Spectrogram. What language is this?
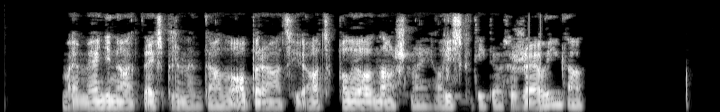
Latvian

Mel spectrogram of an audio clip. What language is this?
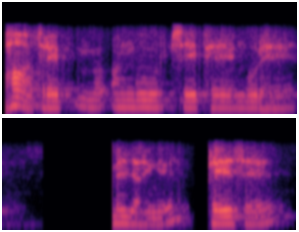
Hindi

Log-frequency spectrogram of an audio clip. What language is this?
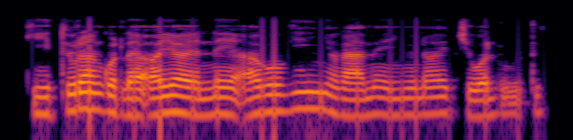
Kalenjin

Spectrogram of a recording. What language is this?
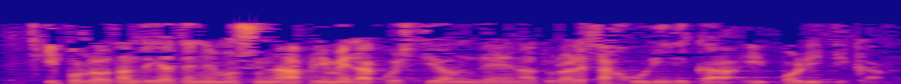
Spanish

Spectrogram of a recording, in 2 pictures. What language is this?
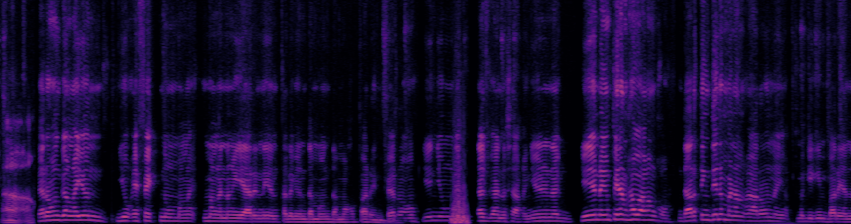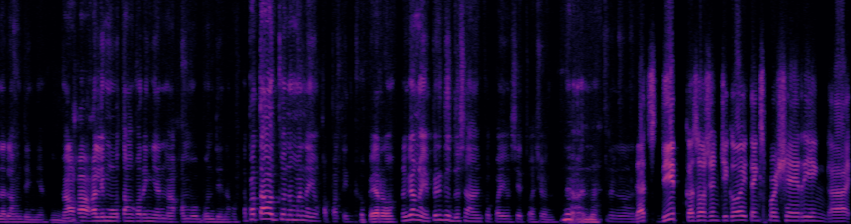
Filipino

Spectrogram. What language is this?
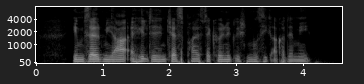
German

